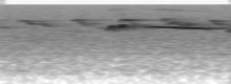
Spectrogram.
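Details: Blue-and-white flycatcher, a summer visitor newly arrived in spring at Hakone, singing: a short clear whistled phrase held high and level, with a brief sharp lead-in. Faint background hiss.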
